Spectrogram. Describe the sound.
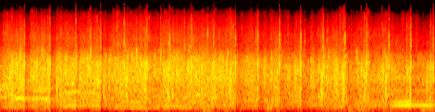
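Audience applause for a speaker at an evening gathering: dense, steady clapping from many hands, a continuous crackling wash holding an even loudness for about five seconds with no clear pauses.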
